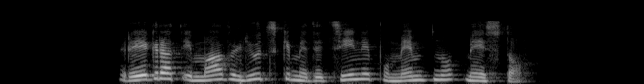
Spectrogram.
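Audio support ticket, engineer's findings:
Bluetooth LC3 compression likely, across whole speech clip: low-bitrate transform coding, consistent with roughly 32 kbps, zeroes upper spectrum and noise-fills it. Breathy, grainy edge on voice, plainly audible.

Lost LE Audio frames, 2.40–2.42 s: decoder concealed the gap, consistent with two 7.5 ms frames, by reusing the last spectrum with random signs. Brief concealment, about 15 ms.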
